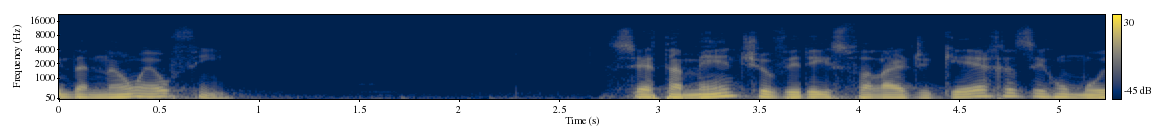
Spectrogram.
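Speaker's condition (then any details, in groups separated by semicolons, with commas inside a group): No condition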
